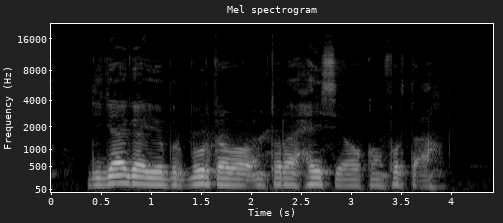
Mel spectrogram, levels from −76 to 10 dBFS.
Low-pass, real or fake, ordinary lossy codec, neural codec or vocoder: none; real; none; none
